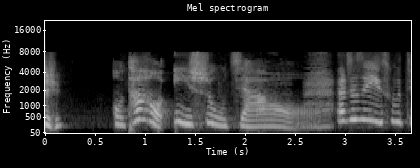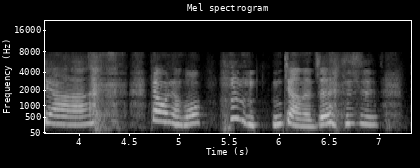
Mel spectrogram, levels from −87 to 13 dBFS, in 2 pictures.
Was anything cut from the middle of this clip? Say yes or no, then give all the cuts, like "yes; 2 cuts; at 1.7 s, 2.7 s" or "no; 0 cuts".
yes; 1 cut; at 5.9 s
